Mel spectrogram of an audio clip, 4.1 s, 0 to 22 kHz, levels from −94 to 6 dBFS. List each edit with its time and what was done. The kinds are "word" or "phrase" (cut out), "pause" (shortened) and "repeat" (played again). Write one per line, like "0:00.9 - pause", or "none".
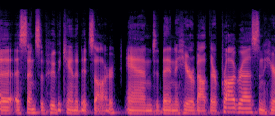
0:01.8 - pause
